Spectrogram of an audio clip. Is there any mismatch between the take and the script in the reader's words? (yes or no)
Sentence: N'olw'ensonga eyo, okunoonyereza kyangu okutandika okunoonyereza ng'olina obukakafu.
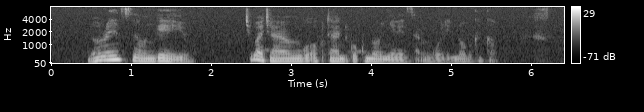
yes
